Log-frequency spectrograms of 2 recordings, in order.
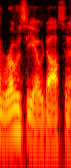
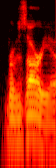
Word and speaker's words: Rosario: You keep saying Rosie Dawson, it's Rosario. Rosario. I keep saying it wrong.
